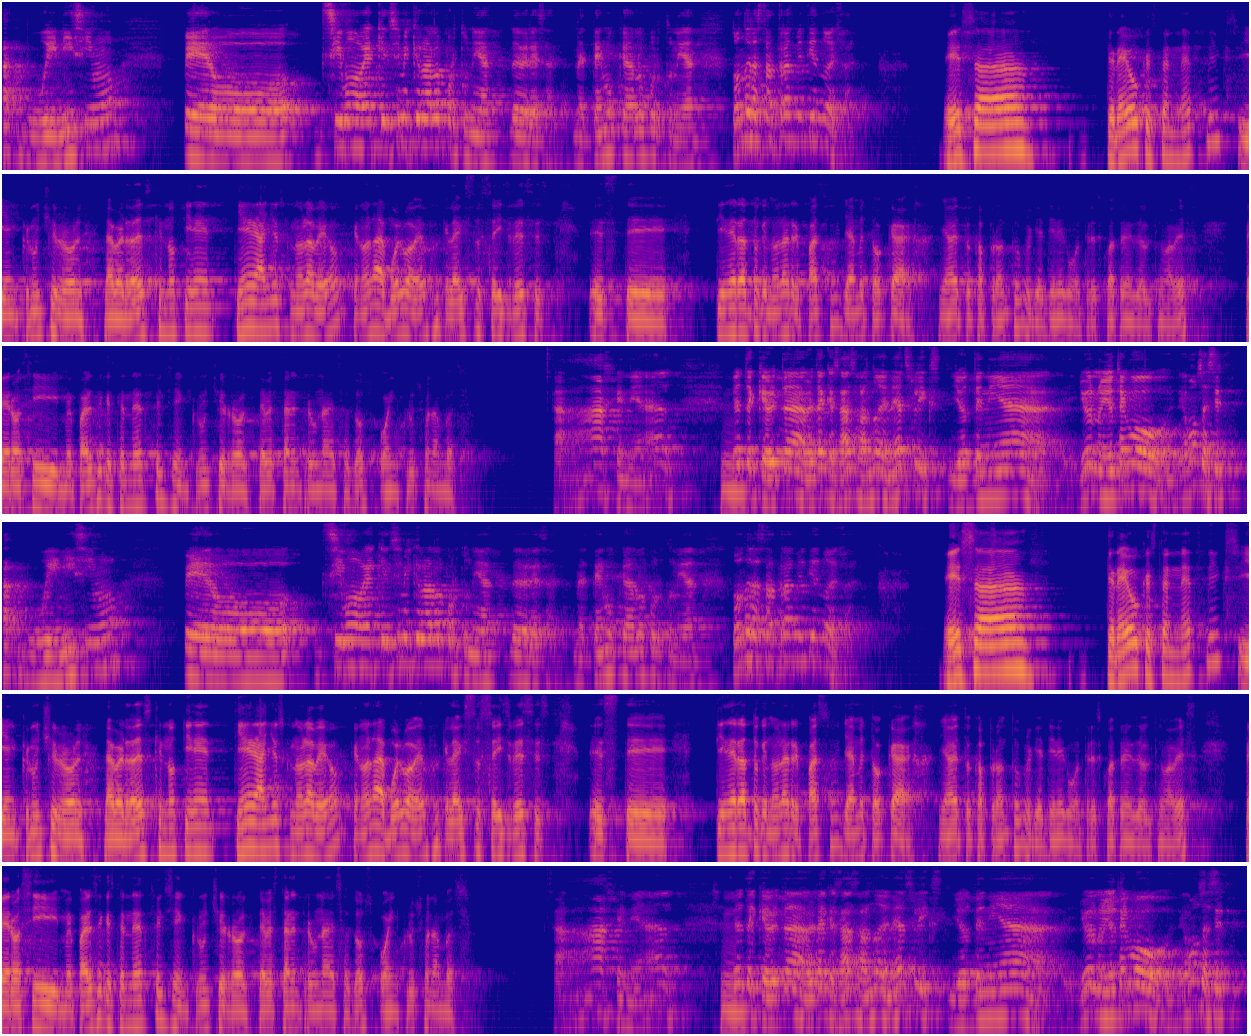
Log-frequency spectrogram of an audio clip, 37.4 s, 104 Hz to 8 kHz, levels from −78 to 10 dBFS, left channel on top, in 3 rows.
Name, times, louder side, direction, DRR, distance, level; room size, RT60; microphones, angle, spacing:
voice 1, 0.0-1.4 1.8-8.5 30.5-37.2, left 2 dB, 75° left, 3 dB, 5.6 m, -26 dB
voice 2, 9.4-10.3 11.0-19.1 19.6-24.4 24.9-29.5 32.1-32.4, right 2 dB, 55° right, 10 dB, 1.4 m, -23 dB
28.0 x 23.0 x 4.5 m, 0.87 s
head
